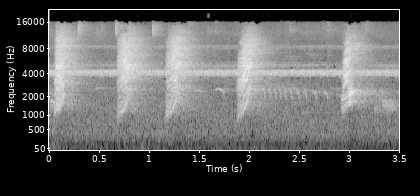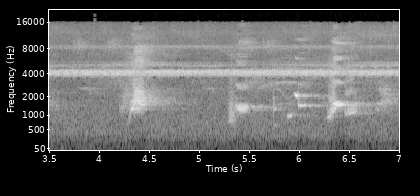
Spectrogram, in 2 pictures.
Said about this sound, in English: We leave you this week deep in the rainforest. A chorus of brilliant colored birds greets the dawn near Iguaçu Falls, close to the border of Brazil and Argentina. There are over 100 bird species in the area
